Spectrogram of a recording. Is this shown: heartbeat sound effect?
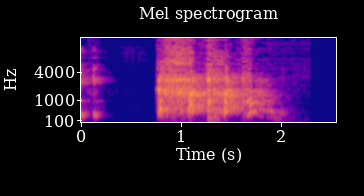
no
